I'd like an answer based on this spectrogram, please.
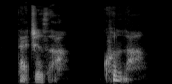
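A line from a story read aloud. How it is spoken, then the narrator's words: Soft question. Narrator (Chinese): 刘大牛 轻声的问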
